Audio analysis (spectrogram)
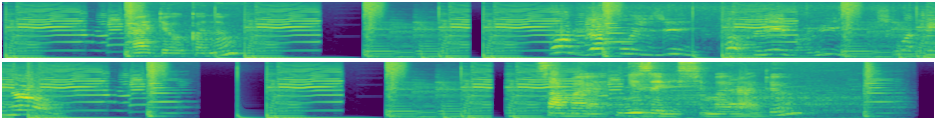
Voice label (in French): jingle Faut d la poésie femme amplifié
